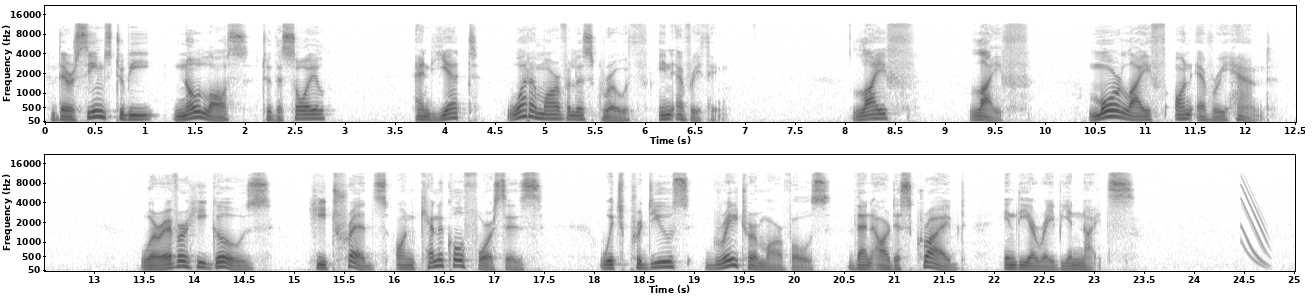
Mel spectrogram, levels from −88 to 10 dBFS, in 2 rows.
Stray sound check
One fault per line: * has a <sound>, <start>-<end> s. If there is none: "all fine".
* has a chirp, 24.5-24.8 s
